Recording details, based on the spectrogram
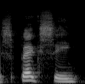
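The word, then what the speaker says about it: Spexi: Specsy is how you pronounce it, but S pexi.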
